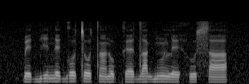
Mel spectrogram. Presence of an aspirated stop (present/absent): absent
